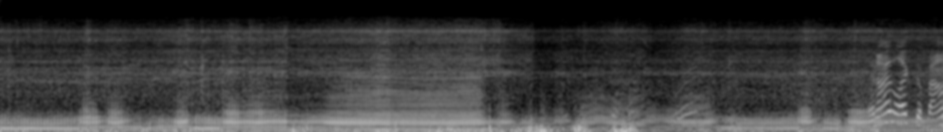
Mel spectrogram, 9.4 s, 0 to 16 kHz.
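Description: A Honda CRF300L Rally motorcycle riding a bumpy dirt road, its engine revving and droning loudly with clatter and scraping from the rough surface, while a rider talks over it.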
